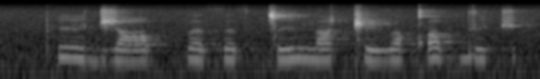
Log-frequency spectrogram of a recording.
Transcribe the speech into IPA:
pʰ ʉ d͡ʒ ɑ pː œ θ ɵ θ ǀ ʉ n ɑ ǁ y ð o qʼ o p d ʉ t͡ʃ

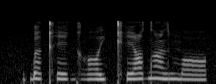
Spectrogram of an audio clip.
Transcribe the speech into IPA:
ɓ ɐ kʰ e ɡʱ ɔ j kʰ e dˤ ĩ z m ɔ

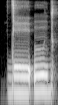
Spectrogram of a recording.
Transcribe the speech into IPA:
d eː ʔ ũ d

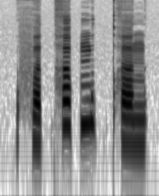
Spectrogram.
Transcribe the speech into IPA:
f ɐ˨˥ t̚ h ɐ˥ p̚ m ʊ˥ k̚ pʰ ɐ˨ n

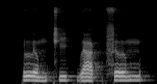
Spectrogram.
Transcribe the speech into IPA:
l ə˨˩˨ m c i˨˩ k̚ l a˨˩ k̚ s ə˧ m

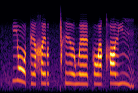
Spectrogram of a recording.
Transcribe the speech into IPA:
j ɔ t e χ e ɾ ʊ t ǀʰ ɪ ə̯ w ɛ k ɔ ɪ̯ qʰ ɔ ɪ̯ j i

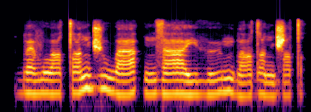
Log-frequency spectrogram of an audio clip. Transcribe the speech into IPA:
b æ v oː tˤ ɘ n d͡ʒ u w a | n z aː j ð ʉ m b a dˤ a n d͡ʒ ø tˤ

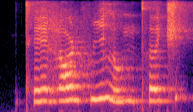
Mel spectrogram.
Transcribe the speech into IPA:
tʰ e˩˧˩ ɮ ɔ˩˧˩ ɳ f i˨˥ l u˩˧˩ m t̪ʰ ə˨˥ t͡ʃ

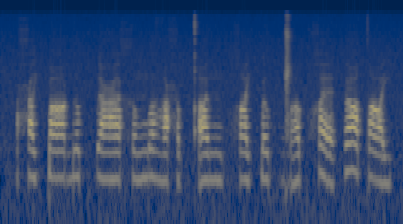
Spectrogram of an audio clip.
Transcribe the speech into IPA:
ħ ɐ j k͡p ɑ ɡ ɐ kʷ ɓ ɛ ʕ a x ɐ ŋʷ ɐ ɦ ɑ ħ ɐ kʷ qʼ ɛ j ŋʷ ɐ kʷ χ ɑ j k͡p œ kʷ ɡ͡ǁ ɑ kʷ χ ɛ | œ tˤ ɑ j

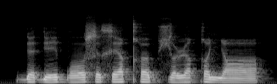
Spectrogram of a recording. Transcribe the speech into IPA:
ɠ ɛ ɠ e b ɔ ɬ ə x ɛ qʰ u b ç ɔ ɭ ə q u ɲ ɑ

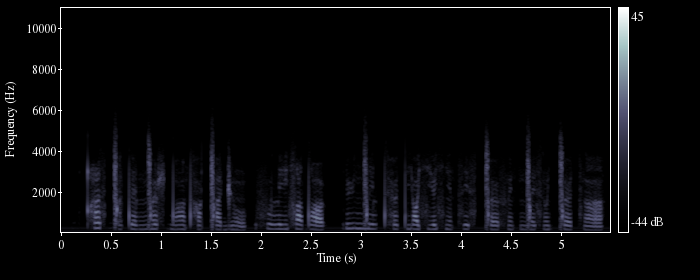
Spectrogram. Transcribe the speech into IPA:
qʰ i s ɡ͡ǀ a t ɛ l ŋ͡ǀ œ ʃ dˤ ã tʰ ɒ ǀ a d͡ʒ ũ | f u l i sʲ œ dˤ u | ɾ y ŋ͡ǀ i l tʰ œ t j ɒ sʲ œ sʲ ã t͡s i s ǀ œ f ẽ t ŋ͡ǀ e s ũ j ǀ œ t͡s ã

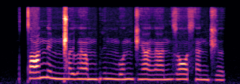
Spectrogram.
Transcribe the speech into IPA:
tˤ u n e ŋ͡ǁ ɘ l ɐ̃ m b i ŋ o n d͡ʒ ã l ã n z ɔ s ɐ̃ n d͡ʒ ɘ

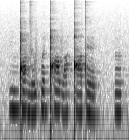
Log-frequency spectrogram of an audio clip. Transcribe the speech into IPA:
i˦ ŋ͡ǃ ɒ˦ n z ə˩˥ v p ɜ˦ ǃʰ ɑ˦ v ɑ˩˥ ŋ͡ǃ ɑ˦ t ɛ˦˨ | ə˦

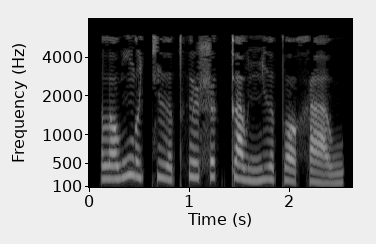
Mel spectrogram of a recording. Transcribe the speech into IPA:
l ɔ˧˥ w ŋ ɔ˧˥ c ɨ˨˩˦ ə̯ t̪ʰ ɨ˧ ʂ ə˦˥ k̚ t̪ a˨˩ w ɲ ɨ˨˩ ə̯ t̪ ɔ˨˩˨ x a˨˩˨ w

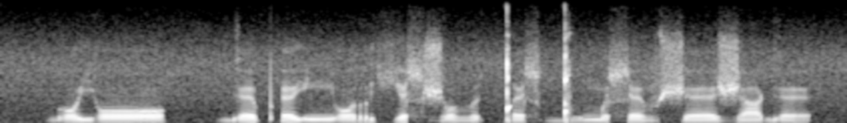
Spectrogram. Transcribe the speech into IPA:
ɡ ɔ j ɔ | ɡ ɛ pʼ ɛ j ɲ ɔ r ç ɛ ɬ ʒ ɔ ð ə ǃ ɛ ɬ ɡ͡ǃ u m ə ɬ ɛ v ʃ ɛ ʒ a ɡ ɛ

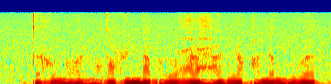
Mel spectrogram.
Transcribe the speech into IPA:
t̪ ə ɦ u n ɔ ə̯ n̪ œ dˤ o v y n a ɡʷ ə l u ʕ ə ʕ a ə̯ n y ə̯ q ə n ə ŋ u ə̯

